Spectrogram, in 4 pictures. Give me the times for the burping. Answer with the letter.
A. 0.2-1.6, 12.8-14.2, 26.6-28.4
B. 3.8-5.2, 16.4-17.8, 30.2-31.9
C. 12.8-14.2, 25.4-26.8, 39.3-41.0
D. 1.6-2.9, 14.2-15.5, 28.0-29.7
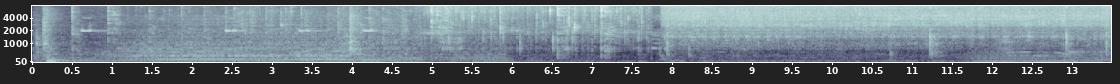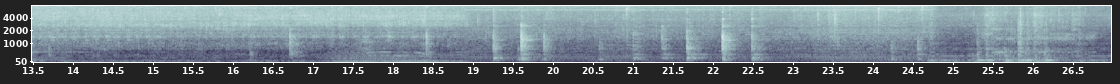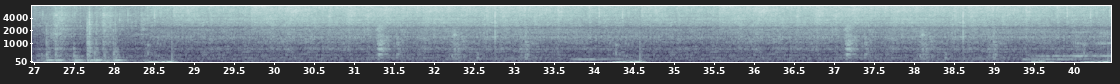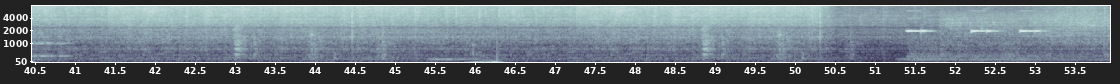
C.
